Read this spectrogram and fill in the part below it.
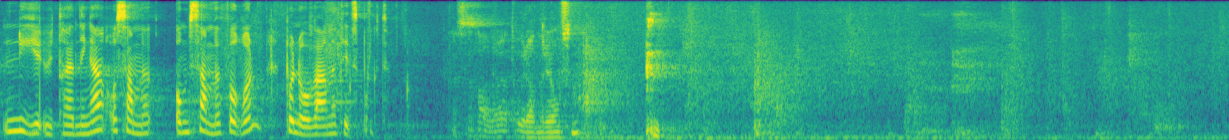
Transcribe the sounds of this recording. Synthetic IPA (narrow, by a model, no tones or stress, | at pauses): nyːəʔʉːt̪ʁeːd̪nɪŋəʁɔ̰ə | ɔmsɑmːəfɔʁɔlpʰoːnoːʋæːʁənət̪ʰɪt̪spʊŋkt̪ | ɛskʰɑləɾɑt̪ʰuɾɑnd̪ɾəʊnsn̩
